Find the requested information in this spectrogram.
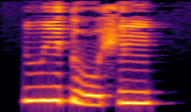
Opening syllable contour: high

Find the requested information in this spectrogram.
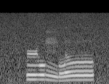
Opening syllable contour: falling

